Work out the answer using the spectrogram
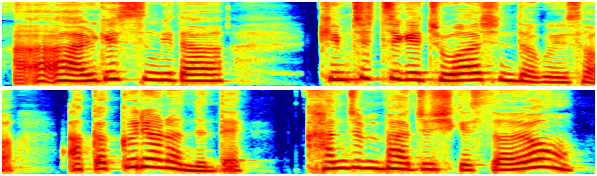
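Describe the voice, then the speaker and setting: A woman's voice: fairly high pitch, lively intonation, moderate pace, a little mellow, no echo, voice pushed up, lightly acted. A meek middle-aged housekeeper in a storybook drama, polite and deferential, voice lifted a little, as a woman puts her on. The sound is dry and close. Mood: apologetic.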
